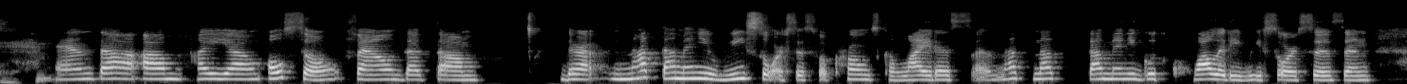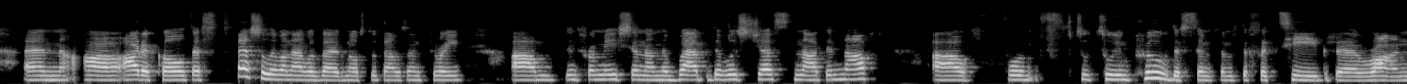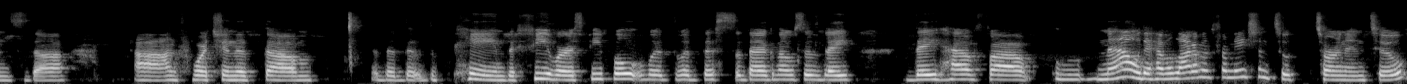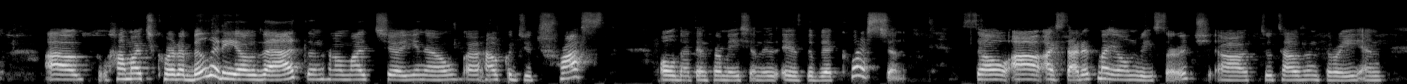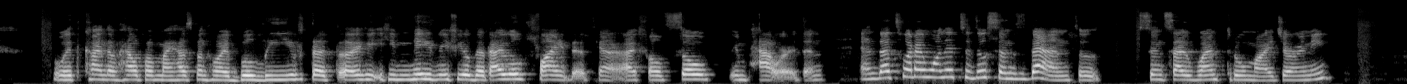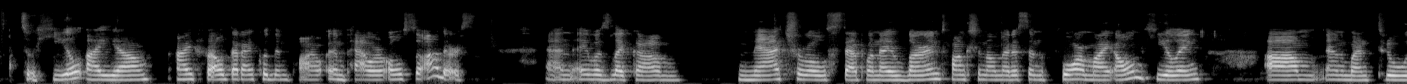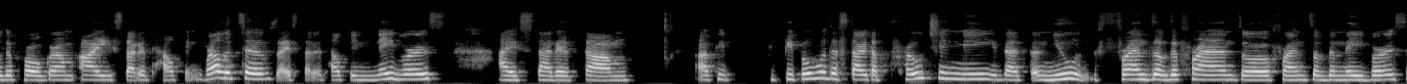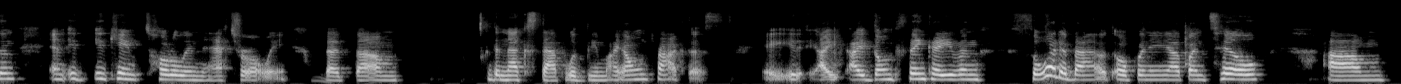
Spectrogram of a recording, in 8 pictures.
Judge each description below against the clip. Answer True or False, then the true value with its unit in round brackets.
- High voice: True (220 Hz)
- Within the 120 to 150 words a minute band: True (145 wpm)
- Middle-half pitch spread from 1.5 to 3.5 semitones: True (3.1 semitones)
